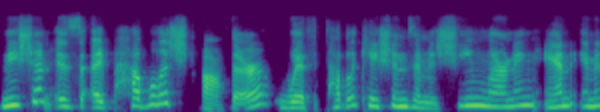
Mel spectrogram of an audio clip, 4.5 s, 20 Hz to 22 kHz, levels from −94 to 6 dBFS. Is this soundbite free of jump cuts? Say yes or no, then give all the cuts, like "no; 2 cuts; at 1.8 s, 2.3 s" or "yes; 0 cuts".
yes; 0 cuts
